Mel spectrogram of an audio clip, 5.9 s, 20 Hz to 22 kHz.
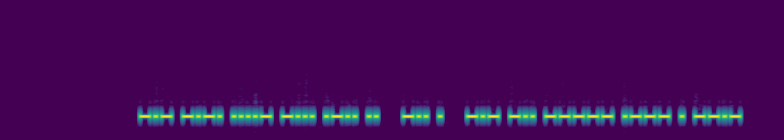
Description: Morse code, heard as a keyed tone, about 46 wpm, 700 Hz. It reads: KC4BLI DE KD0JEQ
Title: USA Callsign DE Callsign 45wpm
